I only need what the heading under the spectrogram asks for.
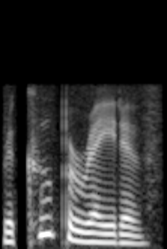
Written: recuperative

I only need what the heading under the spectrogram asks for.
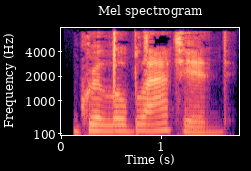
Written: grylloblattid

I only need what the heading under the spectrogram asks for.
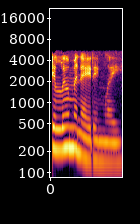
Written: illuminatingly

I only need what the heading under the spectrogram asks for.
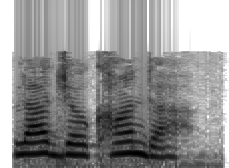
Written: gioconda la

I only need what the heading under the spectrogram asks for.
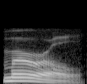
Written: merl

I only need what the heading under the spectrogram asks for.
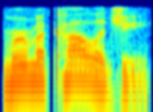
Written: myrmecology

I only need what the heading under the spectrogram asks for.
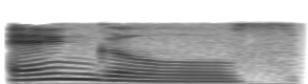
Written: Engels

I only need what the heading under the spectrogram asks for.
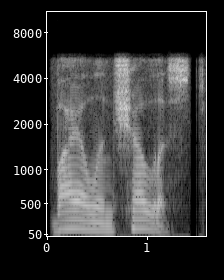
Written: violoncellist

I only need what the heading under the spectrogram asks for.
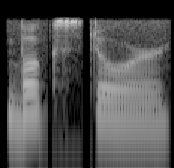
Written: bookstore

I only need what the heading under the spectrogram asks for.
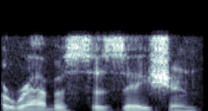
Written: arabicization

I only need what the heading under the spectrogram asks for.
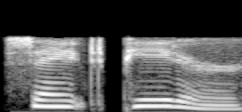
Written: Saint Peter, Lake

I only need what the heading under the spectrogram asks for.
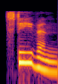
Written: Steven

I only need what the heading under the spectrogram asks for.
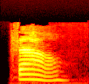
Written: thall

